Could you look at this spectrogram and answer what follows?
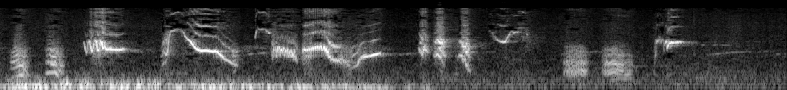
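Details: Javan myna singing, played as a lure to get stressed, silent mynas singing again. Squawky slurred whistles sweep up and down, then short chirps and a thin whistle, over low background rumble.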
